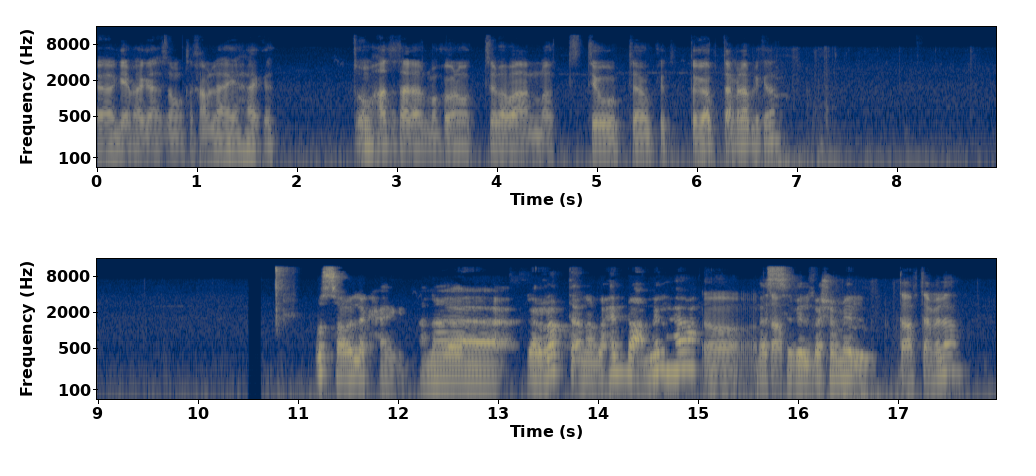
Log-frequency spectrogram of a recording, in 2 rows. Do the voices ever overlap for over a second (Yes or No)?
No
